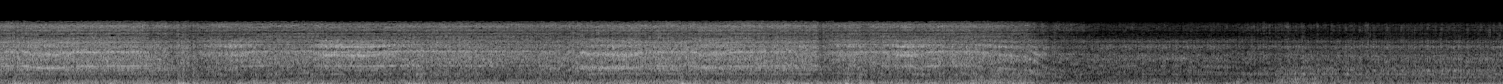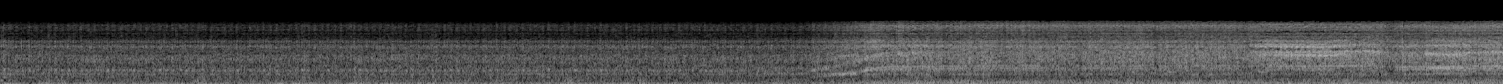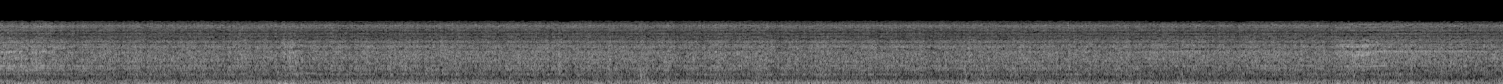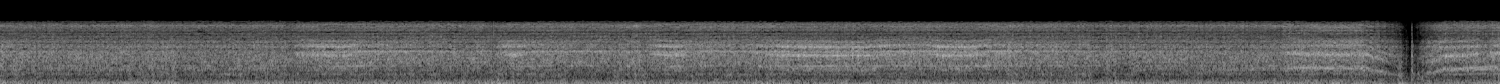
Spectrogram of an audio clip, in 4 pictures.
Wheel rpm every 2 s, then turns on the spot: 230, 220, 230, 220, 220, 110, 70, 70, 70, 70, 70, 100, 220, 230, 220, 230, 230, 230, 230, 230, 230, 230, 230, 230, 230, 230, 220, 230, 230, 130.
none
